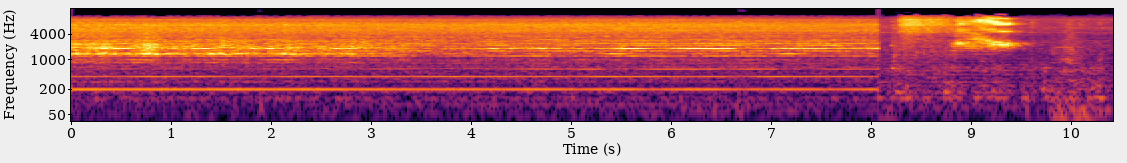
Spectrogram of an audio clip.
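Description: CNC milling machine spindle and end mill cutting a metal block under coolant: a steady hum of several fixed tones. About eight seconds in, the tone stops abruptly and gives way to coolant spraying and splashing, with a few short high-pitched sounds.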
